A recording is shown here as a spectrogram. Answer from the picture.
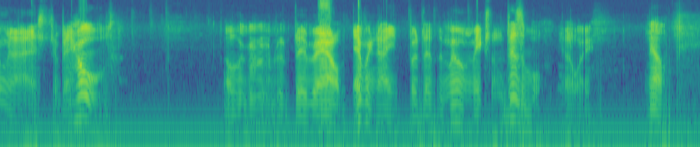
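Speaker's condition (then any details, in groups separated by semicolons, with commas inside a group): Cerebral palsy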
